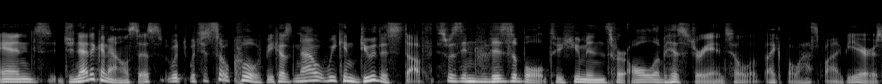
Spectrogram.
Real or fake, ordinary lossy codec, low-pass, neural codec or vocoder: fake; MP3, 64 kbps; 7.2 kHz; codec, 16 kHz, 4 kbps, X-Codec, HuBERT features, trained on LibriSpeech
